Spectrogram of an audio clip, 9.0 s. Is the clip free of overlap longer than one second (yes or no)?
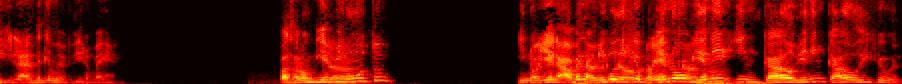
no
